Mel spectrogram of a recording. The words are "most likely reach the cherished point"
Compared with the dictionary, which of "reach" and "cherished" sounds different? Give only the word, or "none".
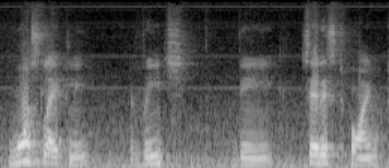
cherished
